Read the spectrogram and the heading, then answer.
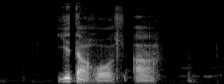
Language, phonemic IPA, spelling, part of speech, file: Navajo, /jɪ́tɑ̀hòːɬʔɑ̀ːh/, yídahoołʼaah, verb, Nv-yídahoołʼaah.ogg
- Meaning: third-person plural imperfective of yíhoołʼaah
